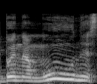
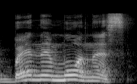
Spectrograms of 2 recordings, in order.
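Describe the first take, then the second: First: The vowels are pronounced as 'a' and 'u'. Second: The vowels are pronounced as 'e' and 'o'. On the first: The speaker calls it wrong. "это не бенамунес никакой" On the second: The speaker calls it right. "Вот так вот произносится"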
